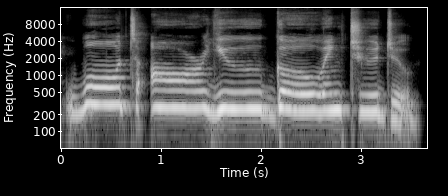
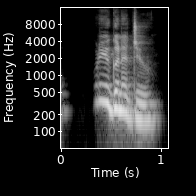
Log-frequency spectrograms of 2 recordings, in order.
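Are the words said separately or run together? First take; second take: separately; run together. First: Each word is said clearly and separately. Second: The words are run together into one stream.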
